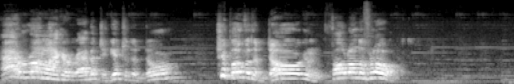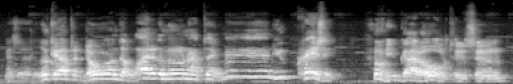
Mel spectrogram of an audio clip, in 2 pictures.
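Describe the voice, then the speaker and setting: Man putting on an animated, folksy storyteller. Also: high voice, unhurried, voice pushed up. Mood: excited wonder. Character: excitable Cajun bayou papa telling a Christmas tale. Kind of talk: rhyming storybook reading. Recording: roomy, distant mic, faint music.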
